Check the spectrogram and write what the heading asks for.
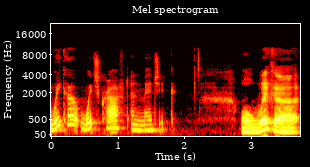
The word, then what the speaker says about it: Wicca: Well, Wicca, it's actually it's pronounced witcher, really. It's the old Anglo-Saxon word that means bent or twisted originally, but it's the origin of our word witch.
